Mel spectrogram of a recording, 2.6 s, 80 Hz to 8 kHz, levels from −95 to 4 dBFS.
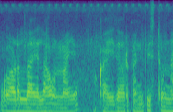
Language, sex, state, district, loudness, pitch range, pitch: Telugu, male, Andhra Pradesh, Manyam, -19 LUFS, 95-105 Hz, 100 Hz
